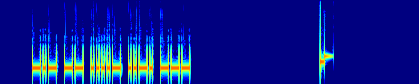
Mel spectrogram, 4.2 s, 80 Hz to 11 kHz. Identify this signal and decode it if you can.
Morse code, heard as a keyed tone, about 44 wpm, 700 Hz. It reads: KM4FO
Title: Call Signs - 45wpm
